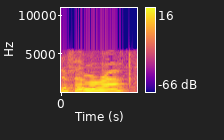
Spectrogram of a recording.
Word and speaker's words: ephemera: This is people, decorating, like bedrooms, fancy furniture, you know, ephemera, that's how you say it, ephemera.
